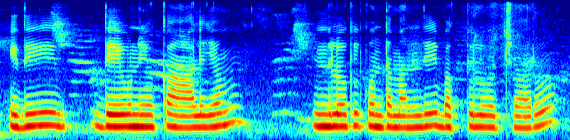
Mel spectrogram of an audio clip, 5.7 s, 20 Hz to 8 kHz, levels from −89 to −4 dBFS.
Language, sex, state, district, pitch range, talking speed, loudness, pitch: Telugu, female, Telangana, Mahabubabad, 210-230 Hz, 95 wpm, -15 LUFS, 220 Hz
